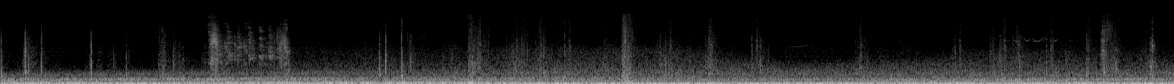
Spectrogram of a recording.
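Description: Light footsteps tap steadily on stone.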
